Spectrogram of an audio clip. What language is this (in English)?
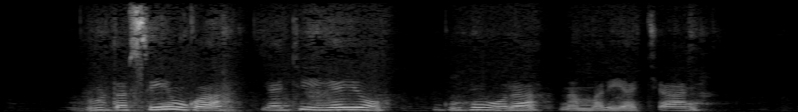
Kinyarwanda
